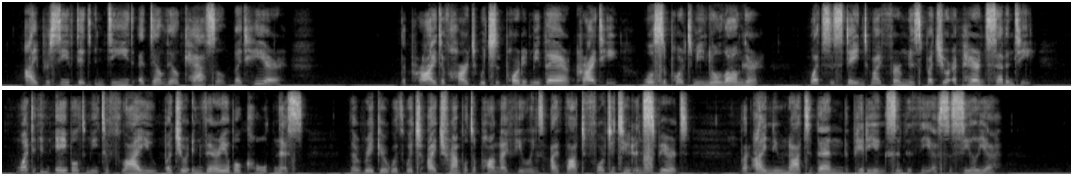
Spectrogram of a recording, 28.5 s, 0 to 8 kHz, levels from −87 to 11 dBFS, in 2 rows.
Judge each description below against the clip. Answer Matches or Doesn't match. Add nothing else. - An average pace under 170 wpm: Matches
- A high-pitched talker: Matches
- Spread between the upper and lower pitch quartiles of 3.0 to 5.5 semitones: Doesn't match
